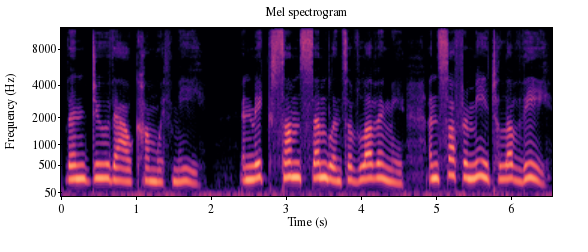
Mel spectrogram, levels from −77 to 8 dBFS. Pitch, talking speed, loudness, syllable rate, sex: 235 Hz, 175 wpm, -16 LUFS, 4.0 syllables/s, female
